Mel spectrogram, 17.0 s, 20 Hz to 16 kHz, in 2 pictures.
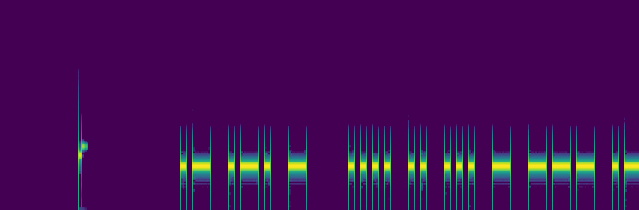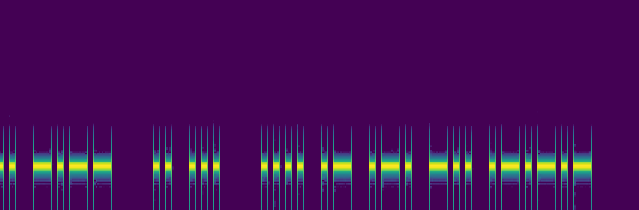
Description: Morse code, heard as a keyed tone, about 15 wpm, 700 Hz. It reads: ART HISTORY IS HARD.
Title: Sentences from Top 600 Words 15wpm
